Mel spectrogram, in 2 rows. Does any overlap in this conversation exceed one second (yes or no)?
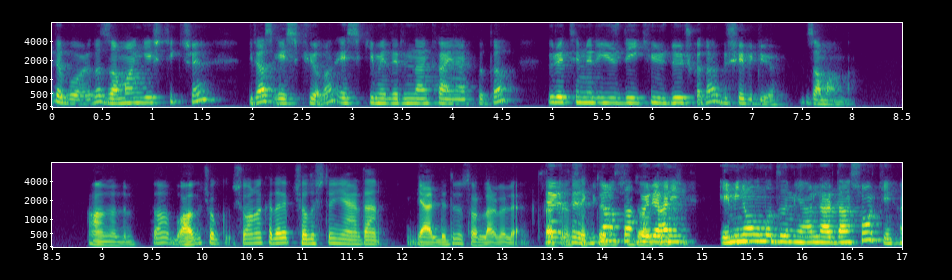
yes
